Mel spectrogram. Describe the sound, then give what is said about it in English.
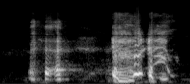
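A loud cluster of coughs from a person wearing a mask: two sharp bursts, a brief raspy pause, then a heavier, harsher pair of coughs, with no speech. “So I would have to cough now.”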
